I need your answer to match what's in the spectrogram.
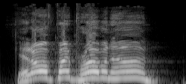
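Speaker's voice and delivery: very high-pitched cartoon Texan dad voice. Joking with someone after a mention of Quark, do an Odo voice that sounds like Hank Hill. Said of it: "your Odo in that voice kind of sounds like Hank Hill".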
